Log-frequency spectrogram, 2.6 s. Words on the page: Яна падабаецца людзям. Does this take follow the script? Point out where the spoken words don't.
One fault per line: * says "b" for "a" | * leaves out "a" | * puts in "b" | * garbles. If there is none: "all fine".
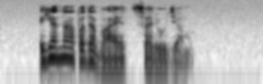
all fine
